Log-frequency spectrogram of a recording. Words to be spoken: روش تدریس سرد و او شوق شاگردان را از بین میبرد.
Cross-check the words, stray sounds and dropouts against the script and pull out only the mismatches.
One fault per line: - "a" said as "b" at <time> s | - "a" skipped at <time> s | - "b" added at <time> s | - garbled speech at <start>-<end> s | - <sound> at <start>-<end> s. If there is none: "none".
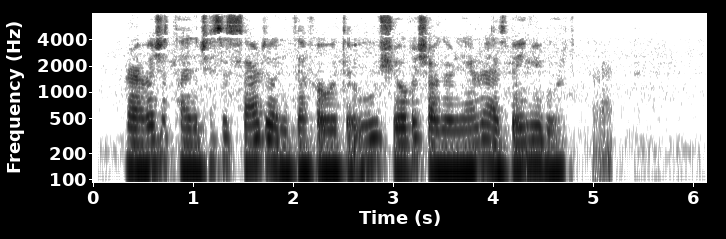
- "بیتفاوت" added at 1.9 s
- laugh at 5.0-5.2 s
